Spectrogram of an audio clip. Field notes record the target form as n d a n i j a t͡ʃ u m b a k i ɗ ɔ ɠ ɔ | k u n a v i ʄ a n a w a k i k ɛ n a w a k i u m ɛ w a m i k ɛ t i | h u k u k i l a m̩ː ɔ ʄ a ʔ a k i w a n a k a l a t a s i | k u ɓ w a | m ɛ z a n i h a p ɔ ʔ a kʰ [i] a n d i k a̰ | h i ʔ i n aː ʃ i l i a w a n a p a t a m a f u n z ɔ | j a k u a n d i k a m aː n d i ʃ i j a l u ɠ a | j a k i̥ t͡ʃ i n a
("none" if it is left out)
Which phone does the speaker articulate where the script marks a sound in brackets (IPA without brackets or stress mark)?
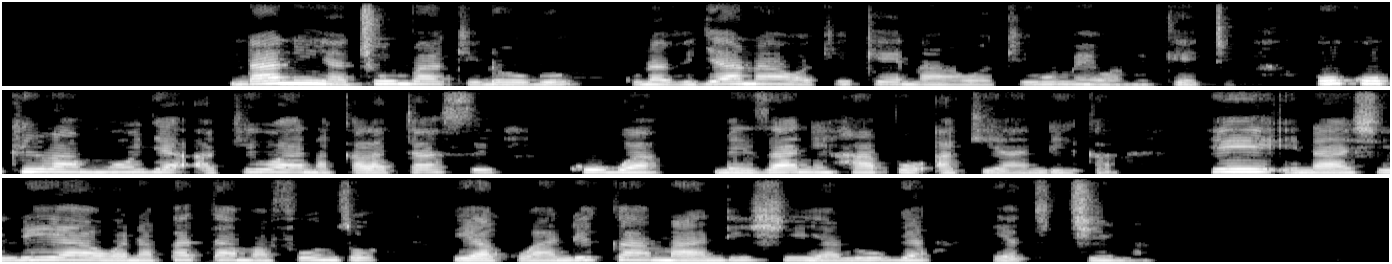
i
